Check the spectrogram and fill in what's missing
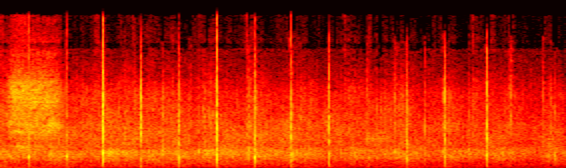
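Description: Audience clapping at an eighth grade school promotion ceremony, a fairly sparse crowd in which a few sharp, prominent claps stand out over softer background applause in a loose, steady rhythm.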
